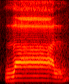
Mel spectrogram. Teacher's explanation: زبان کا سرہ اوپر والے دانتوں کے اندرونی کنارے سے لگے تو ذال پڑھا جاتا ہے، ذال بغیر سیٹی کے پڑھا جائے گا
